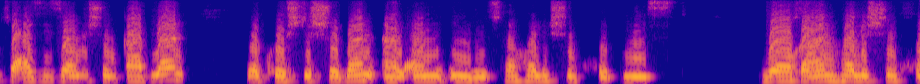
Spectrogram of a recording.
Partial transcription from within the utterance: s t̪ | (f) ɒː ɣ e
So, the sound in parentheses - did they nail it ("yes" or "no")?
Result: no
